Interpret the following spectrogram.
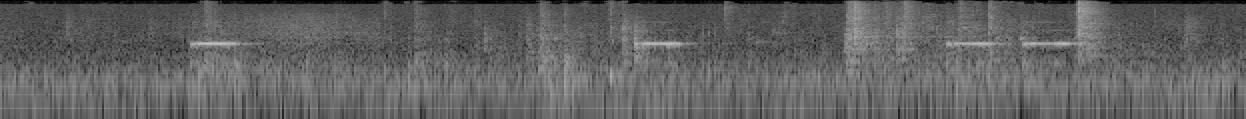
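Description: Short electronic beeps from a bedside medical monitor, four times at uneven intervals, all at the same high pitch. A few clicks and rustles of equipment being handled come between them.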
